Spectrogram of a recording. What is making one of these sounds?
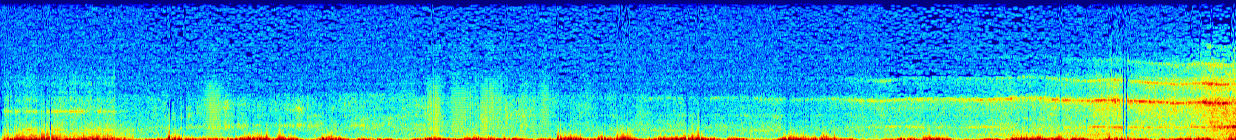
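A jet engine roars loudly as a plane launches.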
